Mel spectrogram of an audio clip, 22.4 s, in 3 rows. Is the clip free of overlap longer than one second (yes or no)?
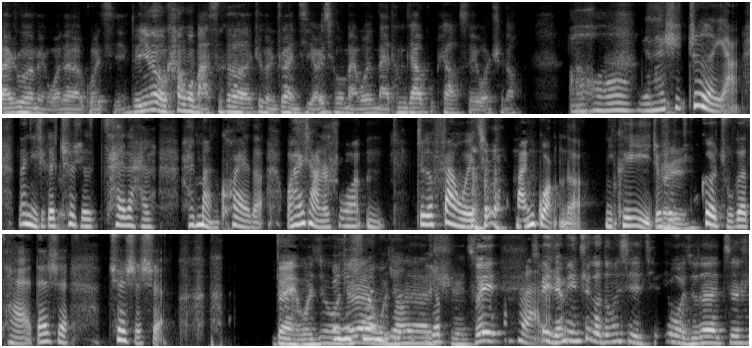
no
